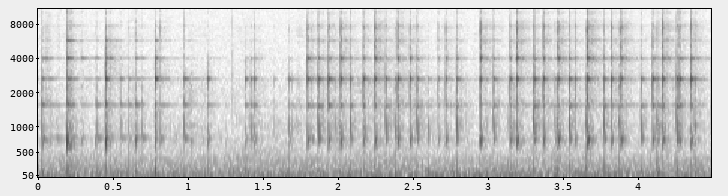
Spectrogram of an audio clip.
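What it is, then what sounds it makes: Glass candle jar. Fingers tap on a glass candle jar in quick, light bursts, each tap a short, dry click with a bright ring near 2.6 kHz that dies away at once. The tapping starts sparse and soft, then turns into a faster, busier run of clinks from about two seconds onward.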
